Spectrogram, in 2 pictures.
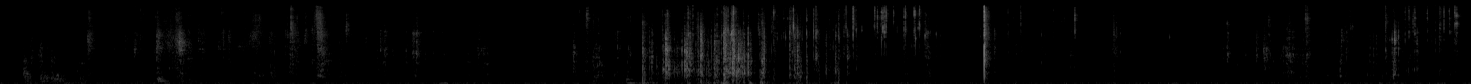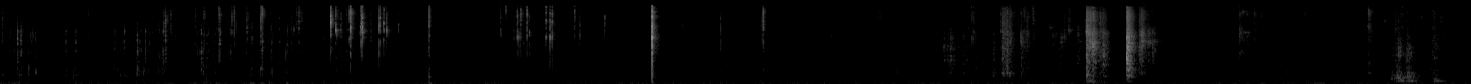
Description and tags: Taking pills from plastic package. I take the package, bring one pill and get it back twice. At the end, the package drops in to floor. Recorded with Zoom H1 internal mic.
